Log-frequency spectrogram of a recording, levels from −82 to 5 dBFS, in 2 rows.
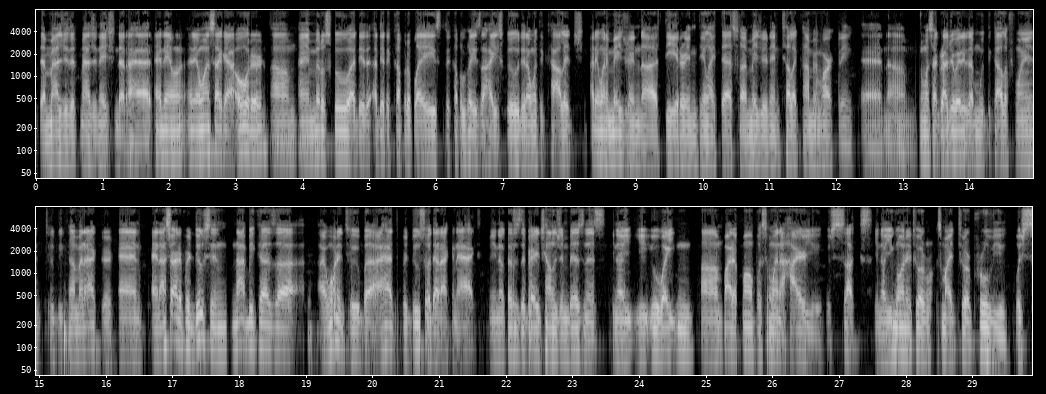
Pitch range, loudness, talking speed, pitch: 80-90 Hz, -18 LUFS, 260 wpm, 85 Hz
